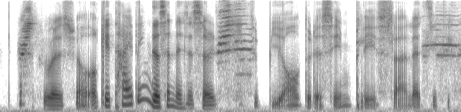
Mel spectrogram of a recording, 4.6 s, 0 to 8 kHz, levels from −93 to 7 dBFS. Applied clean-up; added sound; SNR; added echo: neural diffusion model UNIVERSE++.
